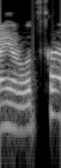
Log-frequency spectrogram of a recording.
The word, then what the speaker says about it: Iarotska: So yeah, I'm Anna Iarotska.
